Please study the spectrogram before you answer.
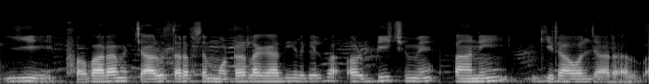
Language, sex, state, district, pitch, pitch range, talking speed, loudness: Bhojpuri, male, Bihar, Gopalganj, 140 Hz, 135-150 Hz, 175 wpm, -22 LUFS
